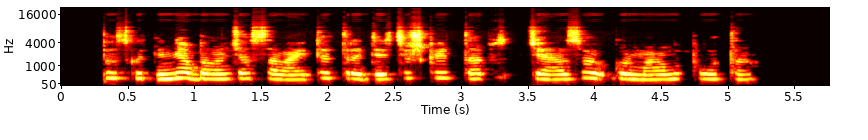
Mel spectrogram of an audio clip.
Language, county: Lithuanian, Alytus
